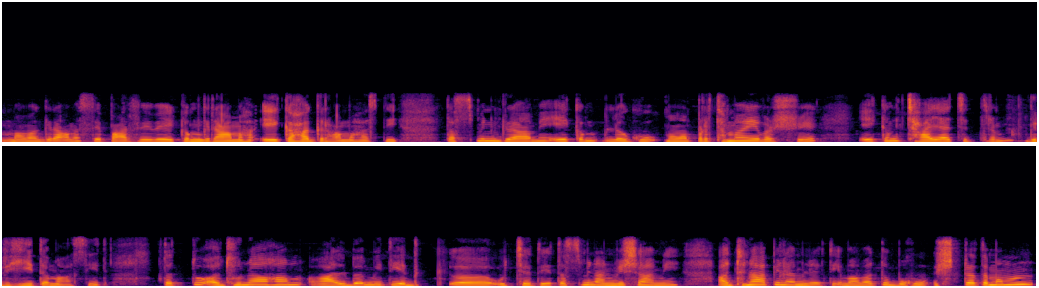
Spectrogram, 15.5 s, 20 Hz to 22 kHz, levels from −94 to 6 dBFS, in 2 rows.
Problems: background sounds at intervals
